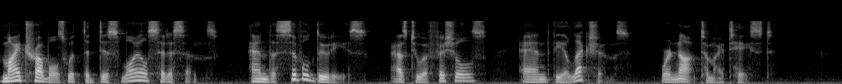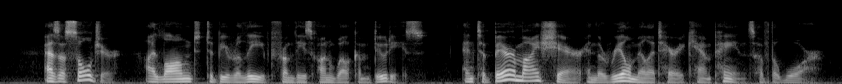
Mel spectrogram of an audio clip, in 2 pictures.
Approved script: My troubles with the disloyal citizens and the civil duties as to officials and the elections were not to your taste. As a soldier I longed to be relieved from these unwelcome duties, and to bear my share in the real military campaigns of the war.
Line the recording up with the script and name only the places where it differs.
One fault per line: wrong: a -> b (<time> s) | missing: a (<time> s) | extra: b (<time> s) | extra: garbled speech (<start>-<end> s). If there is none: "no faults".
wrong: your -> my (7.1 s)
